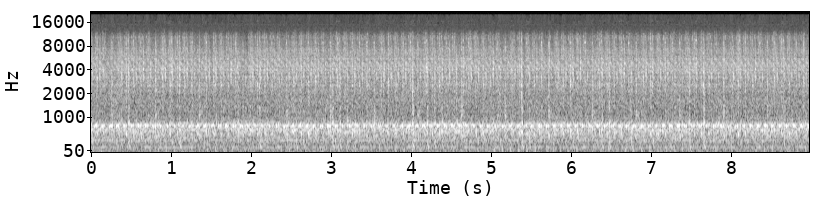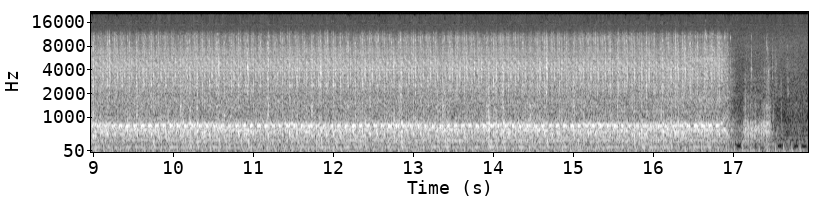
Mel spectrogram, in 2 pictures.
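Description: A PFAFF creative 7550 sewing machine stitches a stretch seam on ribbing at a neckline, a steady close whirring hum running evenly for the whole stretch before cutting off near the end; no one speaks.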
